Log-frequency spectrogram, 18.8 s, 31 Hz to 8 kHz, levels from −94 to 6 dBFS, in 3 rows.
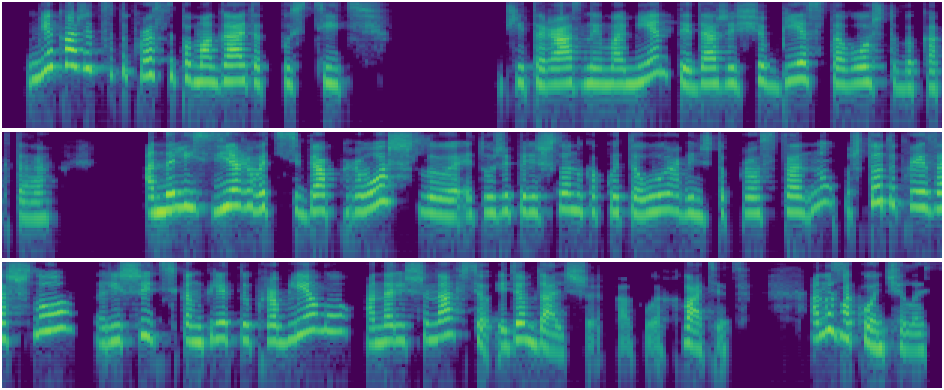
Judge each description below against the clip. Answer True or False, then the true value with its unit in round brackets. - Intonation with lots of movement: False (4.7 semitones)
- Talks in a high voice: True (245 Hz)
